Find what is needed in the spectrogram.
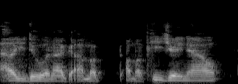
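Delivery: very deep voice, sunk way down low. Recalling putting on his beret as a PJ, the speaker's voice drops two octaves. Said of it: "my voice actually dropped uh, two octaves".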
